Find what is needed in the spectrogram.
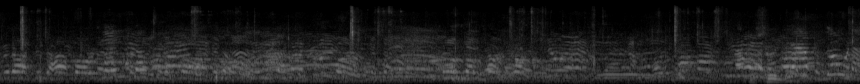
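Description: Faint, indistinct overlapping voices of several people talking, with a few short sharp clicks.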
